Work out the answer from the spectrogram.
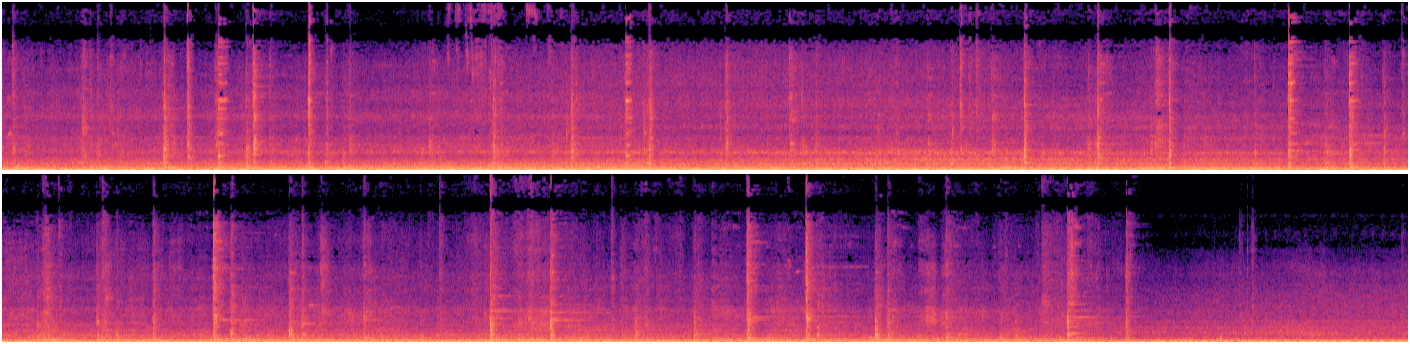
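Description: Freight train passing close by: diesel locomotives rumbling past, then loaded intermodal well cars rolling by with repeated sharp clicks and clacks from the wheels on the rails.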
